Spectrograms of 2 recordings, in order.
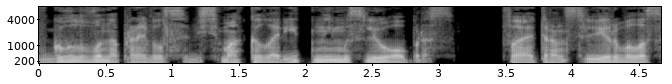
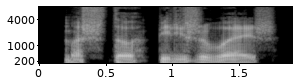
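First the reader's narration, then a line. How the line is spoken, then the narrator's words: Snort. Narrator (Russian): хмыкнул я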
